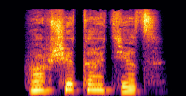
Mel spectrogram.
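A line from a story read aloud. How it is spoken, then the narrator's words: Quiet speech. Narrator (Russian): тихо проговорила Виктория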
